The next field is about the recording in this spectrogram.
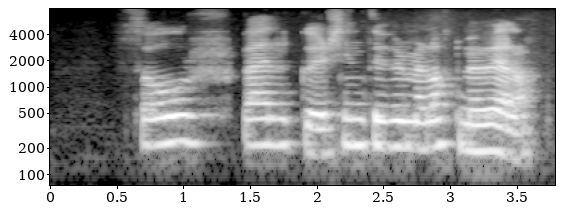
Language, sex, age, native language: Icelandic, male, 11, English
